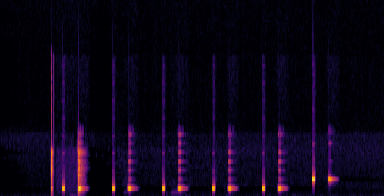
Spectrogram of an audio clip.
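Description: A timer ticks steadily.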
